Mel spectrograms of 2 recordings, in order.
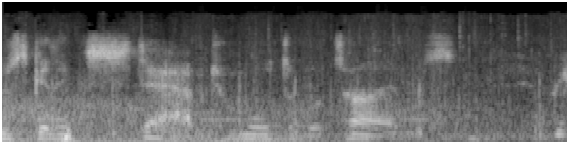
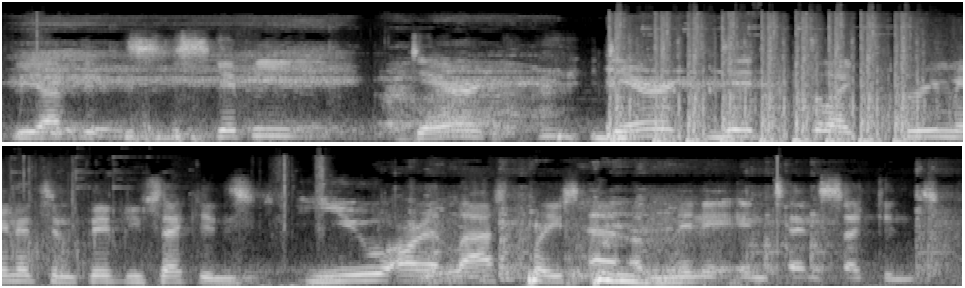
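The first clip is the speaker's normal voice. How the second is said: higher and louder, hyped up; excited announcer; 4 semitones higher, 4 dB louder than usual. Real, not acted. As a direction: call it like a race host. Announcing the race times.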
